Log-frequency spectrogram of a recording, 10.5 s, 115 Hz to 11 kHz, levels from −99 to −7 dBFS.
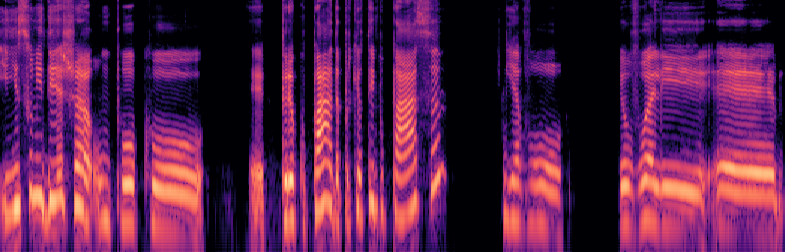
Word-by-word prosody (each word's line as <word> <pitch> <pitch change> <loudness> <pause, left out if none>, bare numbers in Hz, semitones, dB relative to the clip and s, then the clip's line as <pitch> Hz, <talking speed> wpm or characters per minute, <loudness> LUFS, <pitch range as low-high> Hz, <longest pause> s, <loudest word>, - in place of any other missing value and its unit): e 250 -3 -3
isso 265 +5 +2
me 315 -1 +4
deixa 275 -5 +3
um 205 0 -7
pouco, 175 -5 -1 0.6
eh, 475 -1 -5 0.2
preocupada, 285 - +4
porque 225 +2 -7
o - - -7
tempo 255 -2 -4
passa 245 +9 +1 1.0
e 210 0 -5
a 200 - -4
vou 185 -4 -7 0.7
eu 190 0 -1
vou 185 +5 -4
ali, 360 - -1
eh, 165 -3 +2
215 Hz, 110 wpm, -26 LUFS, 180-290 Hz, 1.0 s, me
